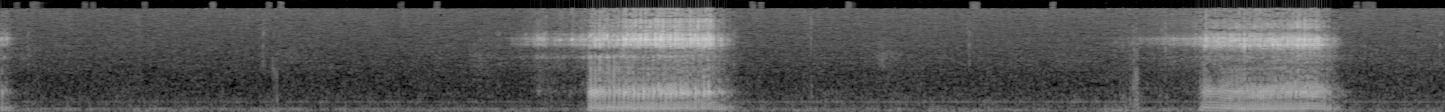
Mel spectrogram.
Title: Tobias, the loud snoring shih tzu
